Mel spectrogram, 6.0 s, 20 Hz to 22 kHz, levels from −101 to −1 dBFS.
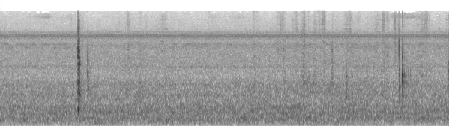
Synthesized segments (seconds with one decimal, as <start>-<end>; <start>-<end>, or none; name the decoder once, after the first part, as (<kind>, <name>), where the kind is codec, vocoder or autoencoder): none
